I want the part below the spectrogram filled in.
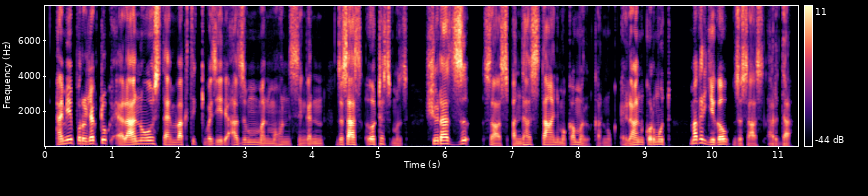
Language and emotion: Kashmiri, neutral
